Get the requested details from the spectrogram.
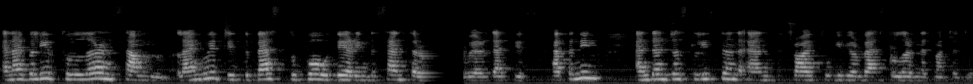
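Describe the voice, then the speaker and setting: Her loudness swinging widely, a woman speaks at a moderate pace with a fairly high pitch and ordinary pitch variation. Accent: Bosnian. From Bosnia. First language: Bosnian. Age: 30s. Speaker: veterinarian. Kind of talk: interview. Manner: halting.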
